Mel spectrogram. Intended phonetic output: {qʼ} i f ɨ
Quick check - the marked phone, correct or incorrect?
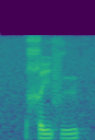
incorrect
